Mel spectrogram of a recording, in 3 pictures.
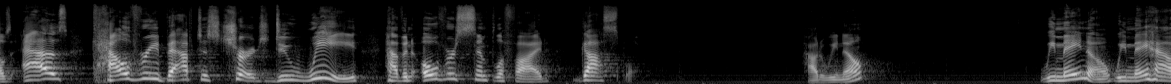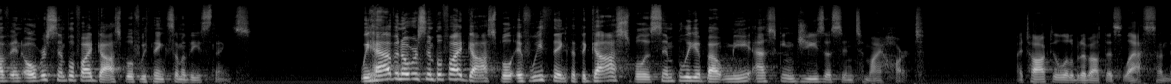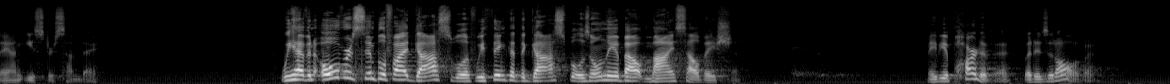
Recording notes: during the Morning Worship Service on Sunday, April 16, 2023, at Calvary Baptist Church in Battle Creek, Michigan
